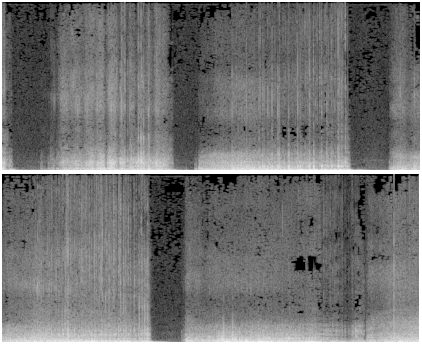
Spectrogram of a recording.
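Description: Fingertips of both hands scratch and rub a black foam microphone windscreen in four long bursts, separated by brief silences. The sound is a dense, low, rumbling scrape with a faint steady hum.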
